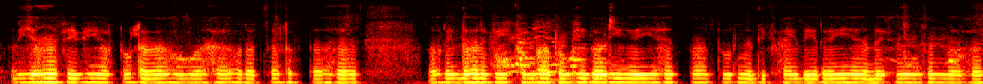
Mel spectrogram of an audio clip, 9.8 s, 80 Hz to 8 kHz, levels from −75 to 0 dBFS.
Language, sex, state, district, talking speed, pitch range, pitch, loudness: Maithili, male, Bihar, Darbhanga, 150 wpm, 135-140 Hz, 140 Hz, -16 LUFS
